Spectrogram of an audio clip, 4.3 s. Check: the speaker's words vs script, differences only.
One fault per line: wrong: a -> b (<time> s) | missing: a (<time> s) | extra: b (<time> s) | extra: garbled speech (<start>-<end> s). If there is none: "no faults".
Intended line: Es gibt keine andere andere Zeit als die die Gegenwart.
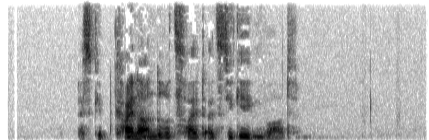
missing: andere (1.7 s)
missing: die (2.4 s)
